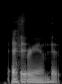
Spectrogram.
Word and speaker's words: Ephraim: Ephraim.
